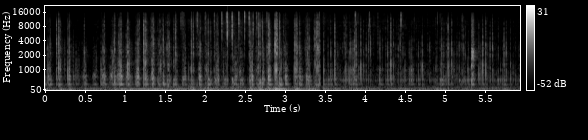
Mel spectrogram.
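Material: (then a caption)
Plastic. A pen tip traces and scratches over the rubbery colored buttons and face of a small, thin, hollow plastic LED remote control held in a gloved hand. The result is a dense, uneven stream of quick, dry clicks and scrapes with bright high edges, over a steady low hum.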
